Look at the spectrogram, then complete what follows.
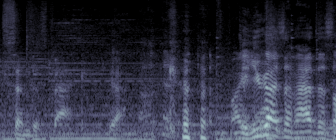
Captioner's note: laughs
